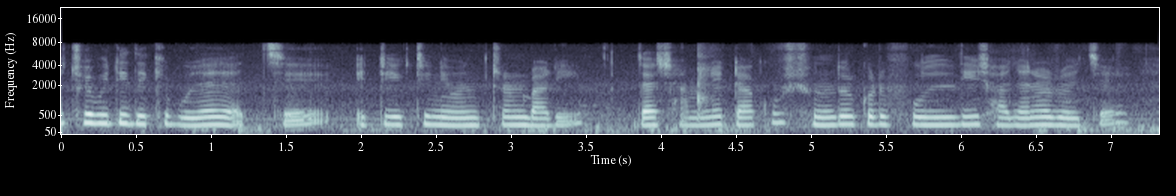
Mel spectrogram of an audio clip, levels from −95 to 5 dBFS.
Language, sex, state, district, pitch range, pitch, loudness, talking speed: Bengali, male, West Bengal, Paschim Medinipur, 210-230 Hz, 215 Hz, -17 LUFS, 140 wpm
